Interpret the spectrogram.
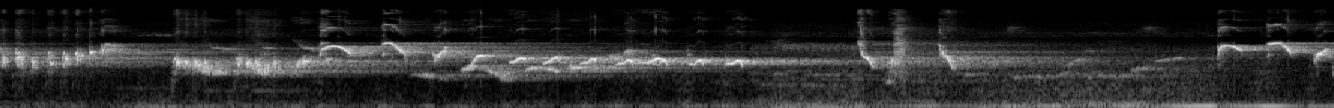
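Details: Greater green leafbird full song for training young birds: bursts of quick chirps, then a rolling series of whistled loops repeated about four times a second, then scattered sharp high notes over a low hum.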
